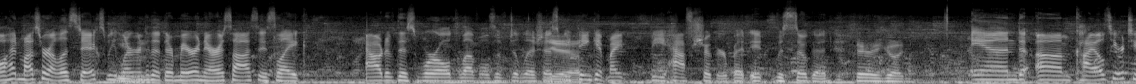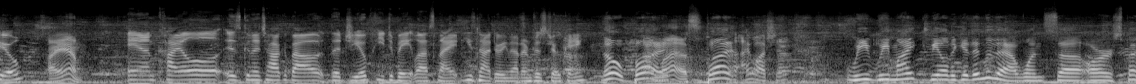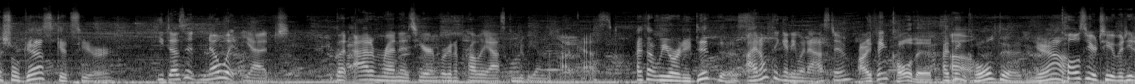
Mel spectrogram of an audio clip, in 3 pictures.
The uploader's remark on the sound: Music at Mike’s. Live from Mike's in Haughville.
